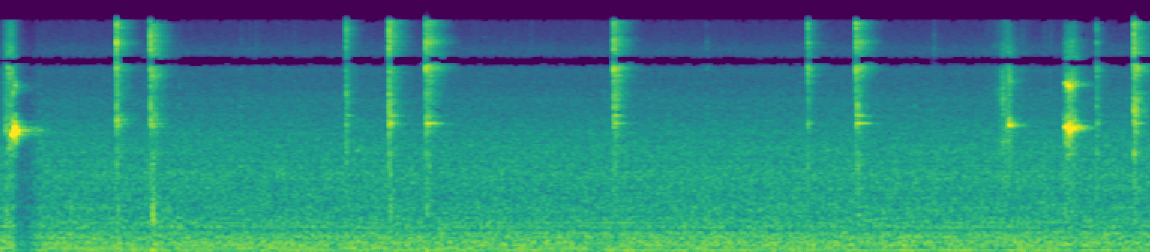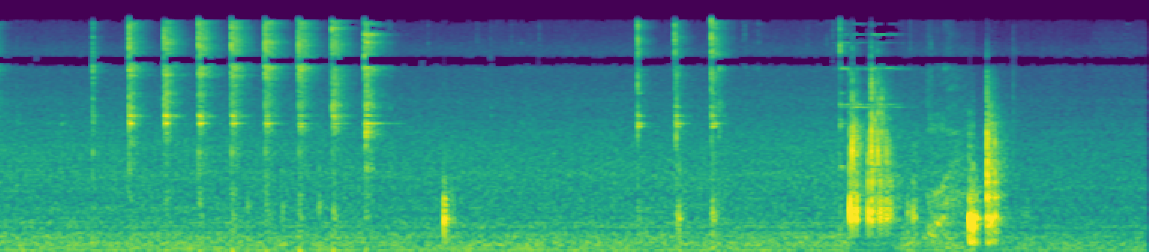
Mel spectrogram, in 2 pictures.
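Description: Small hammer striking a steel punch, metal on metal, to drive an old seal out of an LMTV front-axle spindle: sharp single taps at uneven intervals, then a quick run of about four taps a second. A louder, denser clatter of metal follows near the end.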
